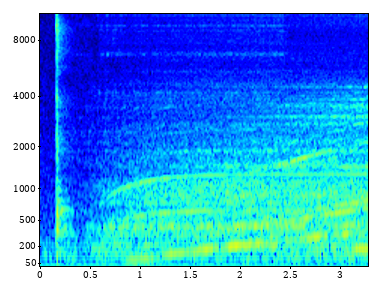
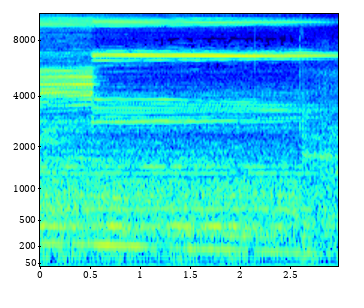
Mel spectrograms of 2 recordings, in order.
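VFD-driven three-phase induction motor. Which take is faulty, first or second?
second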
